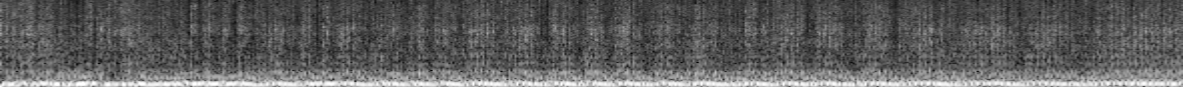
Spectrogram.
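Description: The yellow car's engine runs on a dyno with a steady, unbroken droning hum and vibration. The even, low-pitched tone holds for about twelve seconds with no talking.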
